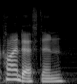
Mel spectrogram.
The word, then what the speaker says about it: clandestine: I thought it was teen. It's clandestine.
